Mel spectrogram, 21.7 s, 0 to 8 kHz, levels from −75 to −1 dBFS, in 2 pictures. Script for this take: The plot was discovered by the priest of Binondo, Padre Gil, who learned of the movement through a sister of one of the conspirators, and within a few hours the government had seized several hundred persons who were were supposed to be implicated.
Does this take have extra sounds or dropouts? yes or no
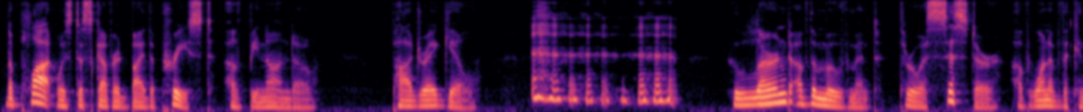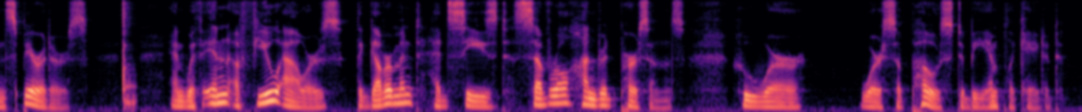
yes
